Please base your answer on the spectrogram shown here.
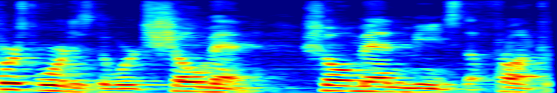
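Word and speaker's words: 正面: the word is pronounced show men and that's sho Mon right you'll hear our students say show Monte Rea it's not show Mon it's show men pronounced the same way as the word men English although it doesn't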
